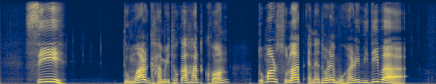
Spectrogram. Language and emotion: Assamese, disgusted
